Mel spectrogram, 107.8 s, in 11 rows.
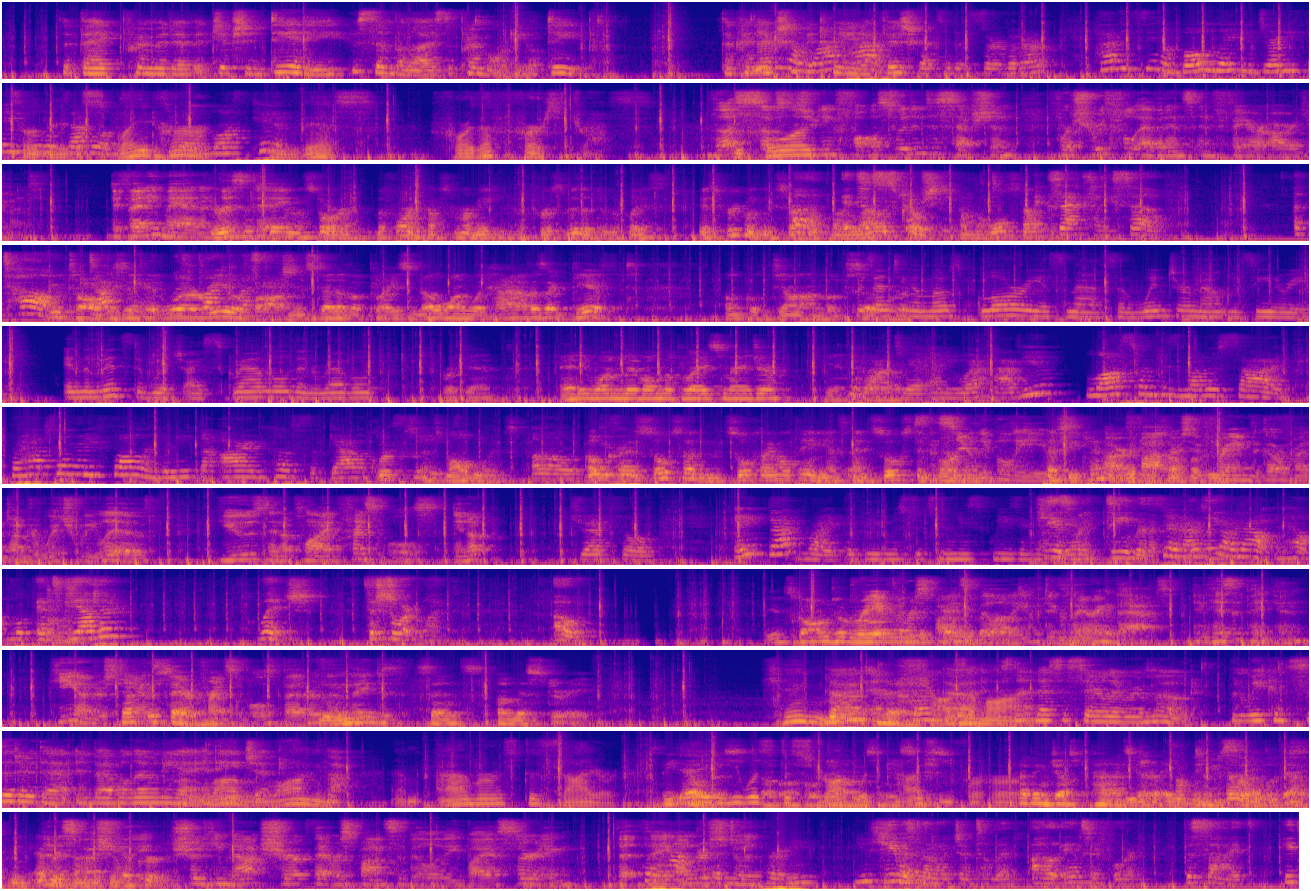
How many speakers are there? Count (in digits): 8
